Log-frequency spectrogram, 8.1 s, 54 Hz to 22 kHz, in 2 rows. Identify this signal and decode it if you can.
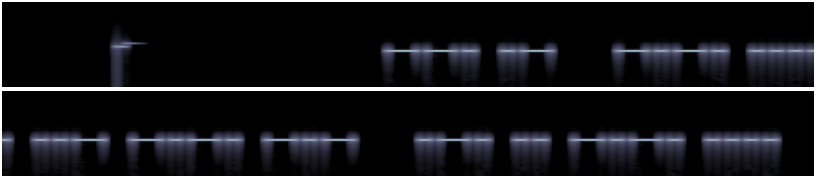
Morse code, heard as a keyed tone, about 25 wpm, 700 Hz. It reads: GA CHUCK RICH
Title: K1USN SST QSO Practice - 25wpm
